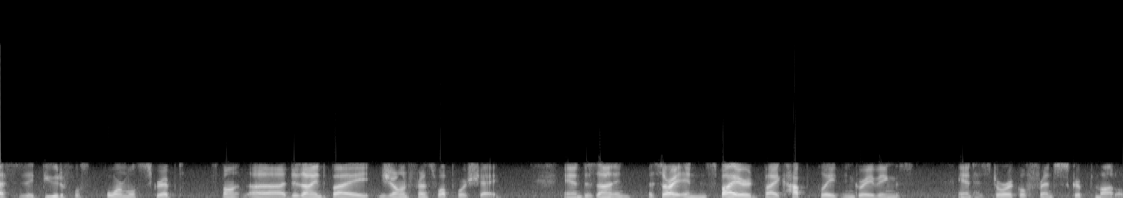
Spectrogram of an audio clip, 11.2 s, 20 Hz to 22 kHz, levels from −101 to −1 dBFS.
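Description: Nothing stood out on listening to the speech, and the only other sound is a low background room noise sitting about 32 dB below it.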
